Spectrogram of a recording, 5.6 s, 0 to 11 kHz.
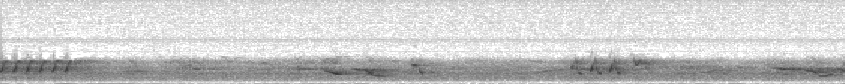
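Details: Wild bird song recorded by microphone and cut to a black wax cylinder at 90 rpm: a quick opening trill, then scattered downslurred whistles and chirps in bursts, all muffled and thin under constant surface hiss.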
